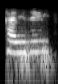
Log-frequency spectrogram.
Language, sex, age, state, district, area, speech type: Punjabi, female, 18-30, Punjab, Barnala, rural, conversation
